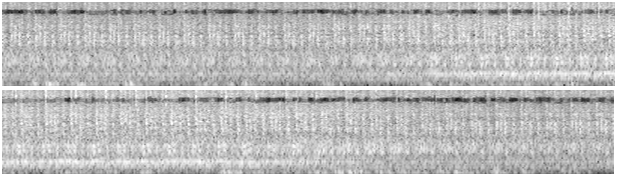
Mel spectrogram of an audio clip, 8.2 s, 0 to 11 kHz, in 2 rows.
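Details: 2004 Mitsubishi Galant 3.8L V6 (6G75 non-MIVEC) after water pump and timing belt replacement: the engine idles steadily with an even, unhurried beat and no knocks or squeals, a healthy idle.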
